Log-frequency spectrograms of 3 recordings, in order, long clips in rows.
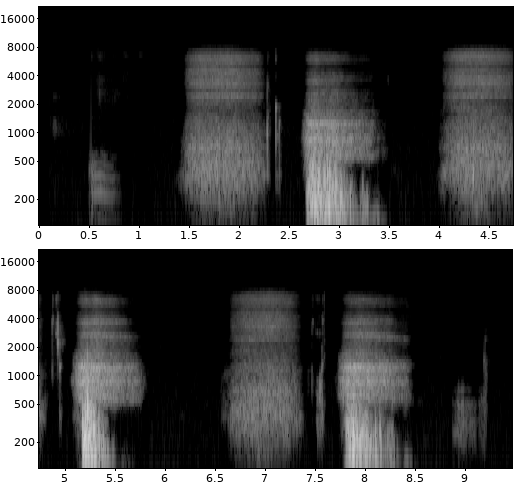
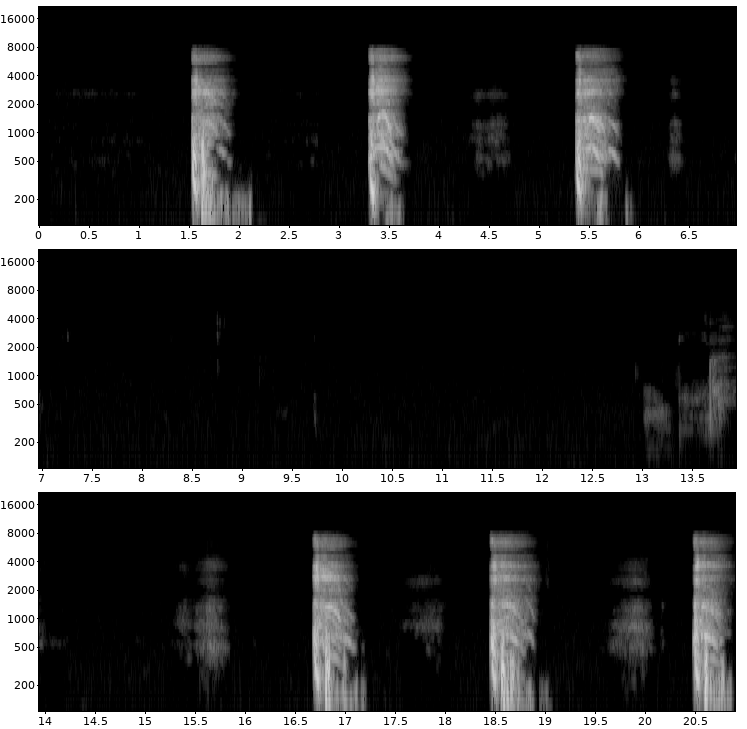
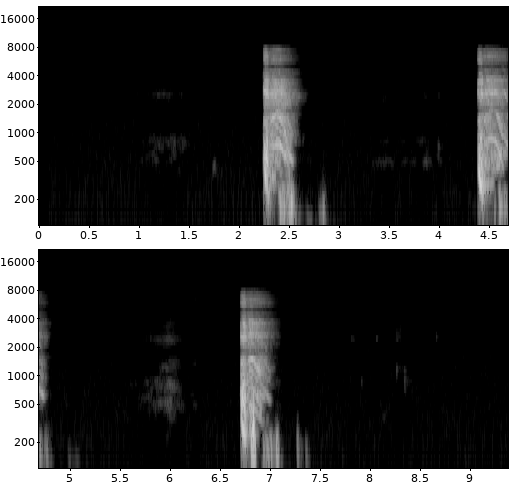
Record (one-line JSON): {"exhalation_length": "9.5 s", "exhalation_amplitude": 20705, "exhalation_signal_mean_std_ratio": 0.33, "three_cough_length": "20.9 s", "three_cough_amplitude": 23912, "three_cough_signal_mean_std_ratio": 0.22, "cough_length": "9.4 s", "cough_amplitude": 22561, "cough_signal_mean_std_ratio": 0.22, "survey_phase": "alpha (2021-03-01 to 2021-08-12)", "age": "65+", "gender": "Male", "wearing_mask": "No", "symptom_none": true, "smoker_status": "Ex-smoker", "respiratory_condition_asthma": false, "respiratory_condition_other": false, "recruitment_source": "REACT", "submission_delay": "1 day", "covid_test_result": "Negative", "covid_test_method": "RT-qPCR"}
